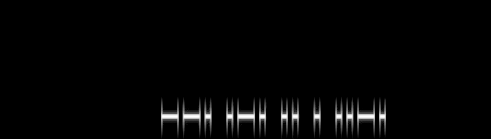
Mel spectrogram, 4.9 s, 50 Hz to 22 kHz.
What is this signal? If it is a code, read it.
Morse code, heard as a keyed tone, about 22 wpm, 690 Hz. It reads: GRIEF
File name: 5 Letter Words - First 3 Letters Given - 22wpm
